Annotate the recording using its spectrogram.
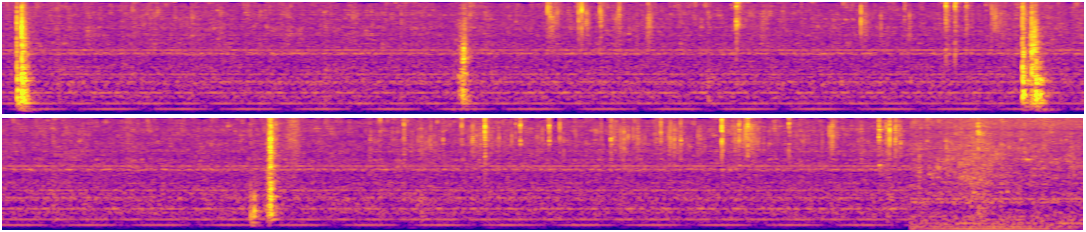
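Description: Near silence with a faint pulsing hum and about four faint, short clicks as thin wire ornament hooks are fastened through the spokes of a metal wire wreath frame.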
